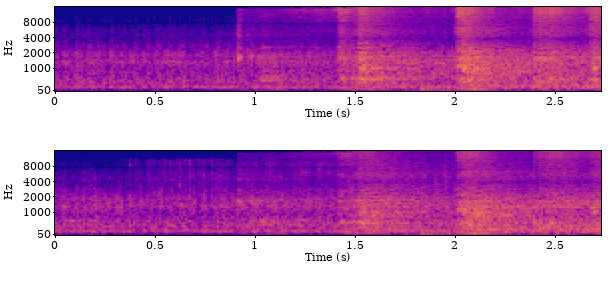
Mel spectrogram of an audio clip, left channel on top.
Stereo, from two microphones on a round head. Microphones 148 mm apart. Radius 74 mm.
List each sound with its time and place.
0.9 s a squeak: 55° left (ahead or behind), 1.9 m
